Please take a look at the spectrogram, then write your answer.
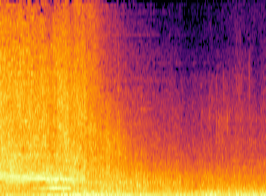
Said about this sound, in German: Er ist regelrecht explodiert!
